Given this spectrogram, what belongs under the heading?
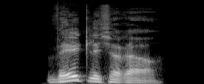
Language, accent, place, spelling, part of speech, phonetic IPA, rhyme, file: German, Germany, Berlin, weltlicherer, adjective, [ˈvɛltlɪçəʁɐ], -ɛltlɪçəʁɐ, De-weltlicherer.ogg
- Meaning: inflection of weltlich: 1. strong/mixed nominative masculine singular comparative degree 2. strong genitive/dative feminine singular comparative degree 3. strong genitive plural comparative degree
